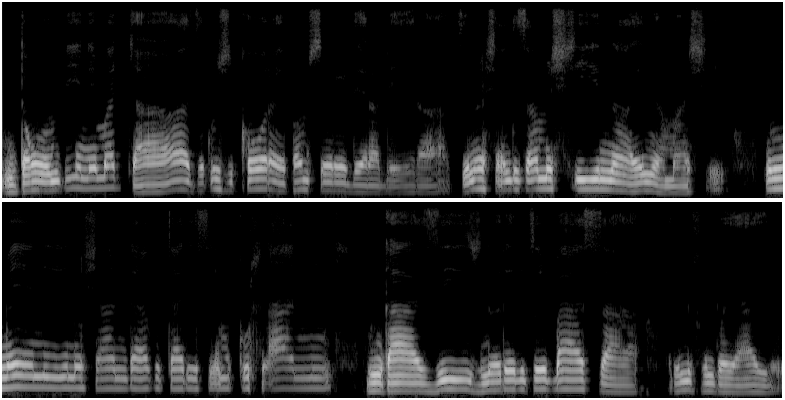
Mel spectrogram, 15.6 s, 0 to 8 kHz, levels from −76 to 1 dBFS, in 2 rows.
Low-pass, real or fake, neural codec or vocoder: 7.2 kHz; real; none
